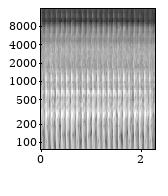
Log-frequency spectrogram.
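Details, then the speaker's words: Bajaj Pulsar 125 BS6 motorcycle at idle/low throttle: rough sputtering put-put, about eight pulses a second with a hollow edge, fading at full throttle; air filter was clear, cause is a torn intake pipe leaking air. "तो यही फटने के कारण से क्या है हमारा आवाज़ गड़बड़ गड़बड़ सी कर रहा है"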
